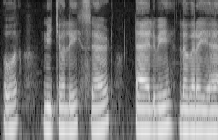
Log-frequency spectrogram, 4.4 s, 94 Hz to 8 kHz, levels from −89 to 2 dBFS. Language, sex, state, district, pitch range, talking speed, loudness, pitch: Hindi, male, Uttar Pradesh, Saharanpur, 130-135 Hz, 125 wpm, -15 LUFS, 130 Hz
